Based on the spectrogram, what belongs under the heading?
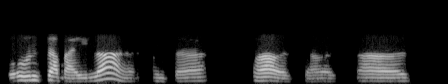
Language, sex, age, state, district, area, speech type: Nepali, female, 60+, West Bengal, Jalpaiguri, urban, conversation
